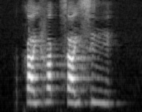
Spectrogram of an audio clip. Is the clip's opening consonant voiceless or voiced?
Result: voiceless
